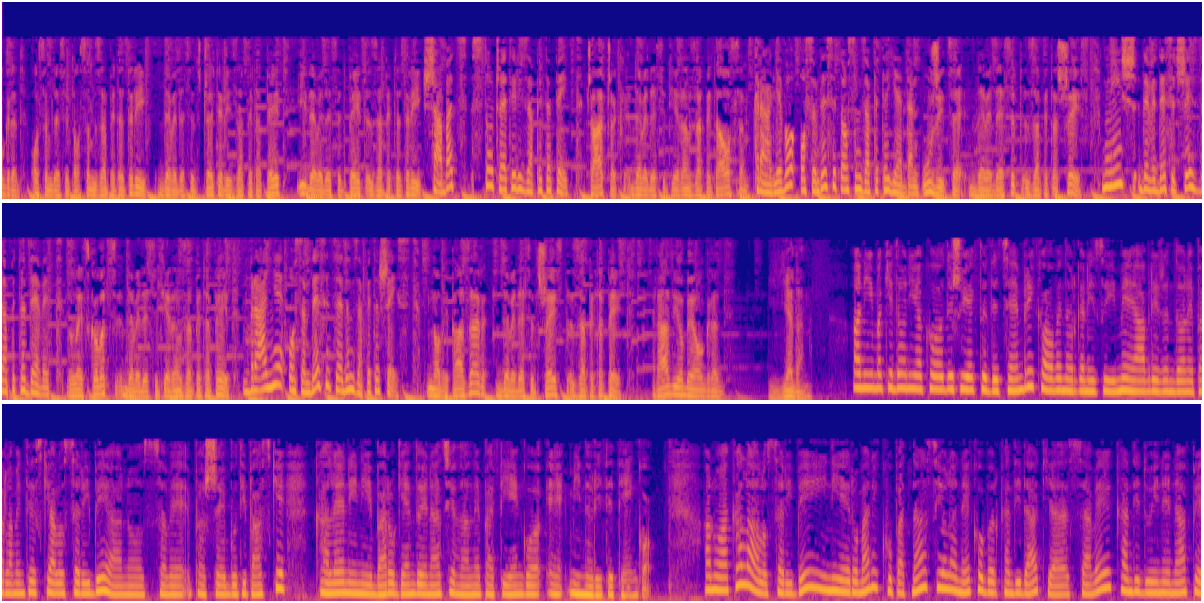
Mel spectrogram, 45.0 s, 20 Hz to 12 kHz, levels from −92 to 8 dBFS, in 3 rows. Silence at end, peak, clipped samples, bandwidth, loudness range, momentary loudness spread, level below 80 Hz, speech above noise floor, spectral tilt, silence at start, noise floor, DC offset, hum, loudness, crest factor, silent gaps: 0 s; -4 dBFS; under 0.1%; 6.6 kHz; 5 LU; 7 LU; -30 dBFS; 21 dB; -7 dB/octave; 0 s; -38 dBFS; under 0.1%; none; -18 LUFS; 14 dB; none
